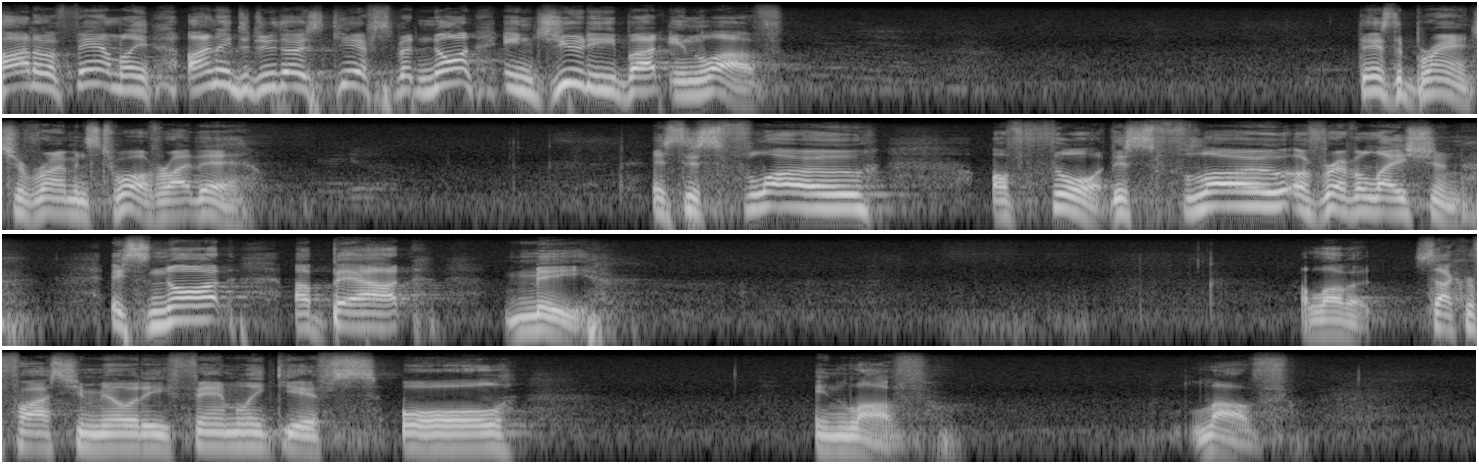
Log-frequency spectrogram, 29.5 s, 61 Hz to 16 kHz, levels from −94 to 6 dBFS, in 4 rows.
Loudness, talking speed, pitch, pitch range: -19 LUFS, 100 wpm, 170 Hz, 135-200 Hz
